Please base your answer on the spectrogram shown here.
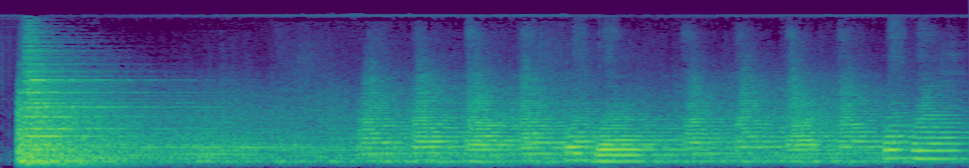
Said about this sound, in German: Ich habe mal hier was mitgebracht von Stravinsky. Mhm. Und zwar ähm, eine kurze Sequenz vom Feuervogel. Und das klingt so.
